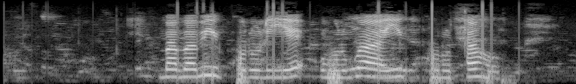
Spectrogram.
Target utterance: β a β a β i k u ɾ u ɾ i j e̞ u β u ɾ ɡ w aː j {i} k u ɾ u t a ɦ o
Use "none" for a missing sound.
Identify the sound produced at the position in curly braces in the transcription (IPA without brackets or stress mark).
i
